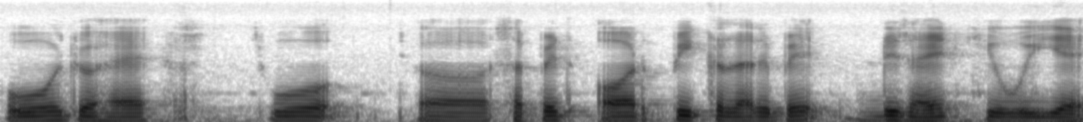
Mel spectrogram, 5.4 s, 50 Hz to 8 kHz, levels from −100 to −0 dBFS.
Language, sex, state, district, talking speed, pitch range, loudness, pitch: Hindi, male, Uttar Pradesh, Jyotiba Phule Nagar, 155 wpm, 95-105 Hz, -16 LUFS, 95 Hz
